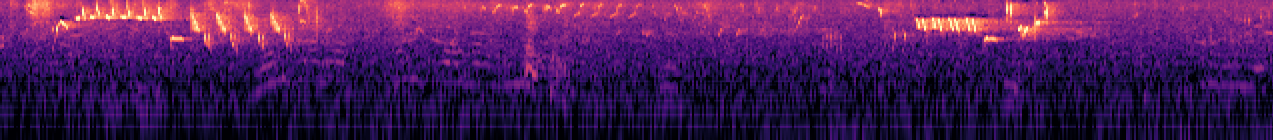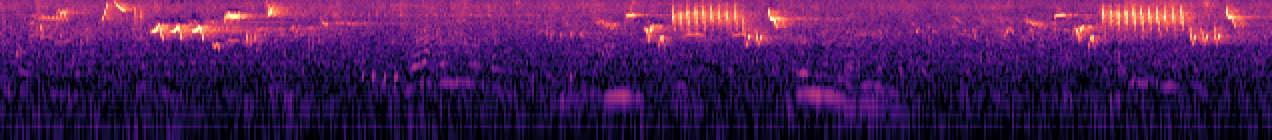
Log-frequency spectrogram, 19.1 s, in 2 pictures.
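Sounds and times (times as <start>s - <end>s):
rapid high-pitched bird chirps: 0.2s - 2.5s.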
